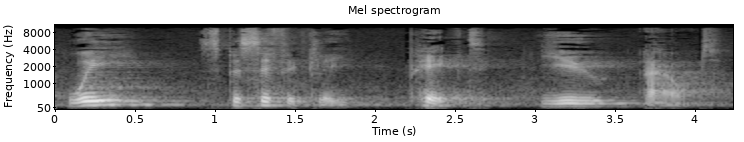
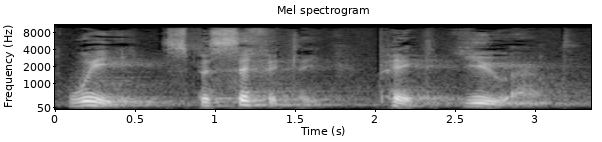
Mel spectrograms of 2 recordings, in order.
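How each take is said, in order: First: Slow, each word weighted evenly; slow, every word stressed. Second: Slow repeat, stressing each word; slow, every word stressed. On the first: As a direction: spell it out slowly to a child, every word stressed. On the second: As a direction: say it again slowly, weighting every word. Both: Retold or imitated. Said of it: "put an emphasis on every word".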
